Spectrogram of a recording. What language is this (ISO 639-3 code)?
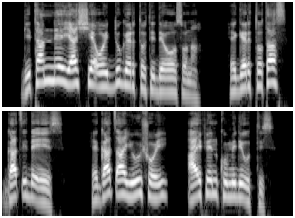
gof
